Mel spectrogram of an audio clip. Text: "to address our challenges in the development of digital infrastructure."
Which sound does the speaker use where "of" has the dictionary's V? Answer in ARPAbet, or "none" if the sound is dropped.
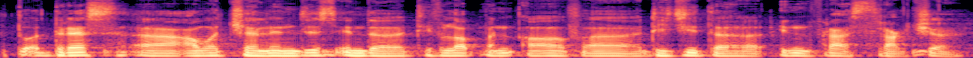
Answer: F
